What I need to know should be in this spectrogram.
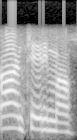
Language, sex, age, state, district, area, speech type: Tamil, female, 18-30, Tamil Nadu, Thanjavur, rural, conversation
